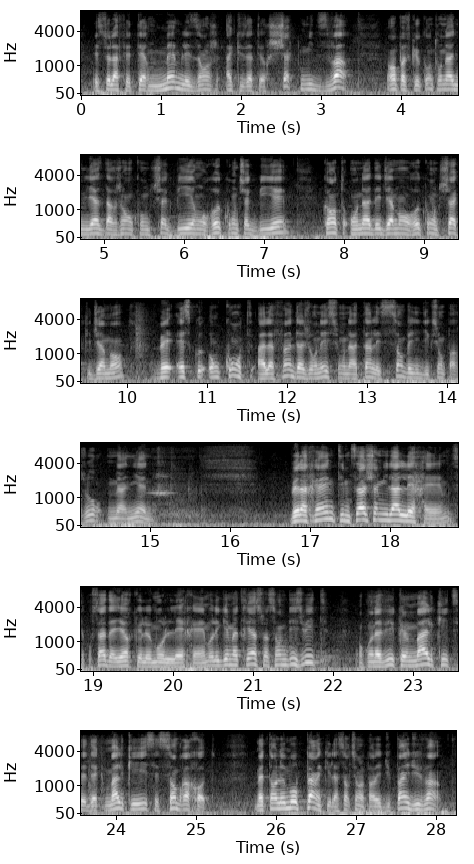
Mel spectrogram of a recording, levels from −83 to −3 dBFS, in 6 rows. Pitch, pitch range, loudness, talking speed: 130 Hz, 110-150 Hz, -22 LUFS, 200 wpm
